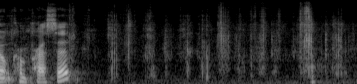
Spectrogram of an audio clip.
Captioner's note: bread crunching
